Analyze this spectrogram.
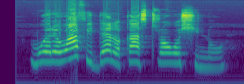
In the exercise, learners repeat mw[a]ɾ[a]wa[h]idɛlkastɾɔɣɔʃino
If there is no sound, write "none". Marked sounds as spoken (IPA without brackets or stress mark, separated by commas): e, e, f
